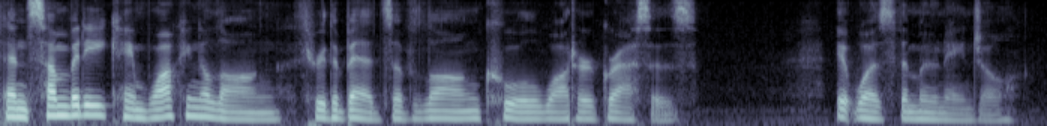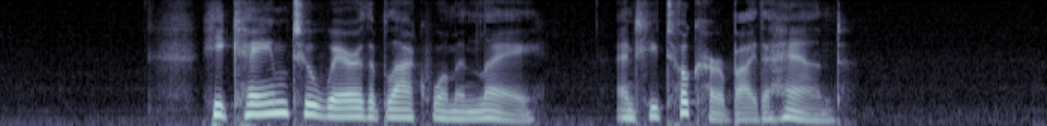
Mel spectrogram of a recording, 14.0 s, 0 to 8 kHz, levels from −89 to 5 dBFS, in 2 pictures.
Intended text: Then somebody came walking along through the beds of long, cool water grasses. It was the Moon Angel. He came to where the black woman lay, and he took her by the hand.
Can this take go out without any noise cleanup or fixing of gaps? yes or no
yes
